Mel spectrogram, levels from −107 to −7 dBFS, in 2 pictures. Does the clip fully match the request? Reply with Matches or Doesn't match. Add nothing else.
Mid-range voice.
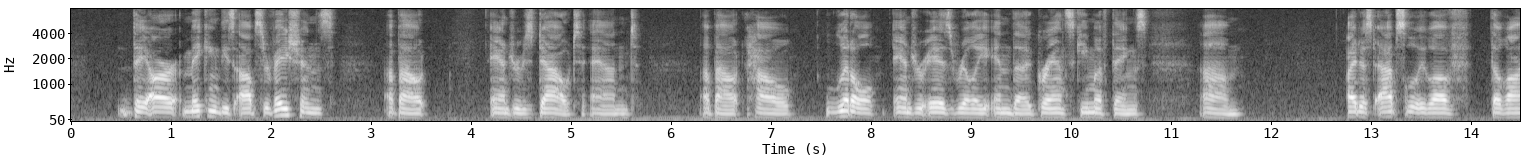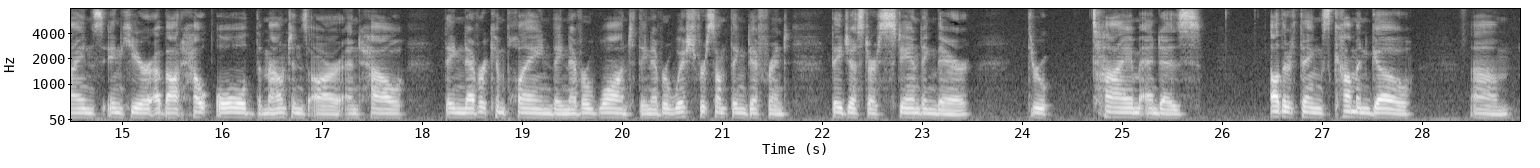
Doesn't match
